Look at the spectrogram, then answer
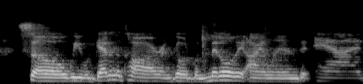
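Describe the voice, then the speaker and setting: This woman has a very deep, low pitch, ordinary pitch variation and a Puerto Rican accent. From Puerto Rico. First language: Spanish. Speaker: pediatrician. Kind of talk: interview conversation.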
